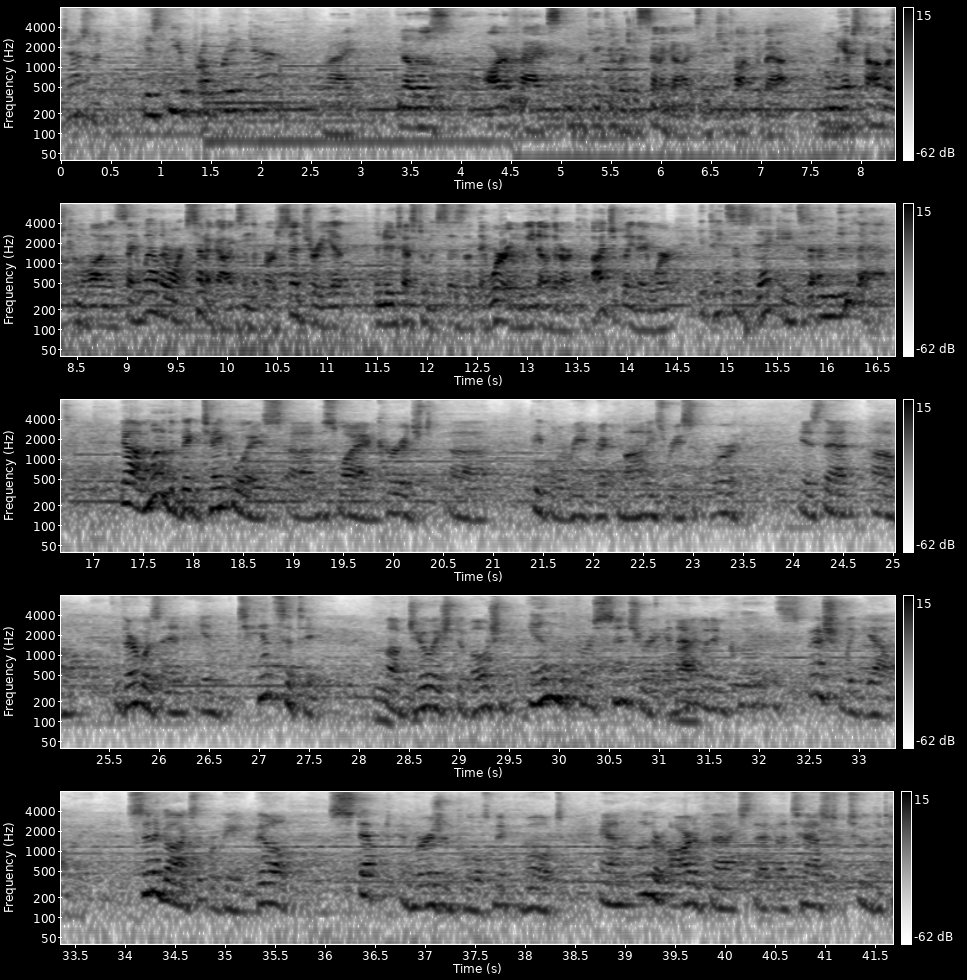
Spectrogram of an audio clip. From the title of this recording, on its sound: at the ETS Conference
